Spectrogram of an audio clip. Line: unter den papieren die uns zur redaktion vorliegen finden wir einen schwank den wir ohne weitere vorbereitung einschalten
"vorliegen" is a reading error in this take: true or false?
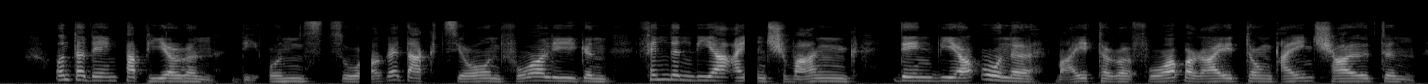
false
